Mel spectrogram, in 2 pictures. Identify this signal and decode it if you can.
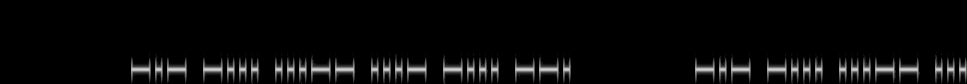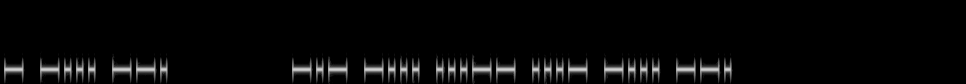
Morse code, heard as a keyed tone, about 20 wpm, 700 Hz. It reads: KB3VBG KB3VBG KB3VBG
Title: USA Call Signs - 6 Characters - Repeated 3x - 20wpm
